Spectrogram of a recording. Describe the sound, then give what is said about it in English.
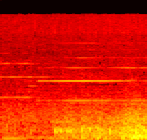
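A deep rumble of thunder before a storm swells up from low and grows louder toward the end, with no one speaking and a faint steady tone lingering in the background. “Storm's coming.”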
